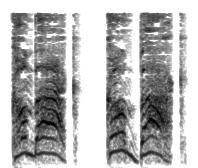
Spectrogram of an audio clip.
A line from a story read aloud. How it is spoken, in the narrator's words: Behind us, I could hear Ahmed shouting furiously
